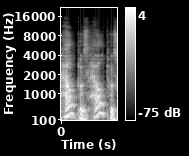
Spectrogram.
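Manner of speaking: very high-pitched, desperate, pleading cry. Animals trapped in hunters' cages call out to a mouse; desperate cry. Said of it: "cried the animals desperately".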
